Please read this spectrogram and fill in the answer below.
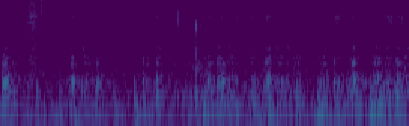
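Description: Faint scratching of a fine-tip pen on paper, in short irregular strokes as it writes lettering.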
